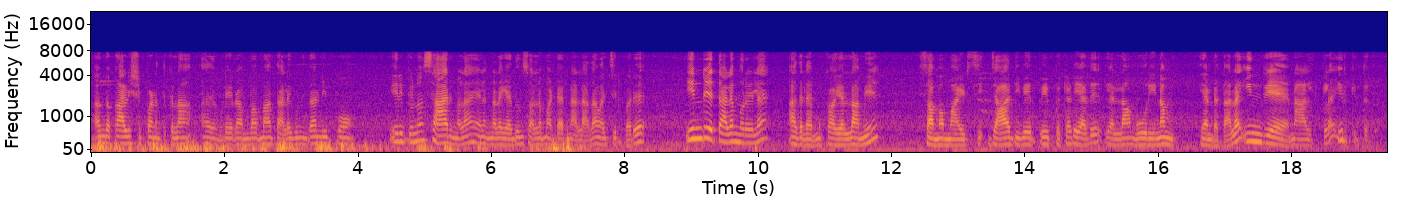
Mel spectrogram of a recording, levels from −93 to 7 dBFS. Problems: constant background noise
